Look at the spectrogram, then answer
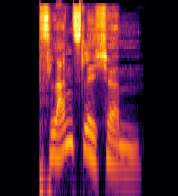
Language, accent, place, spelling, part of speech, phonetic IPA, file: German, Germany, Berlin, pflanzlichem, adjective, [ˈp͡flant͡slɪçm̩], De-pflanzlichem.ogg
- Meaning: strong dative masculine/neuter singular of pflanzlich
